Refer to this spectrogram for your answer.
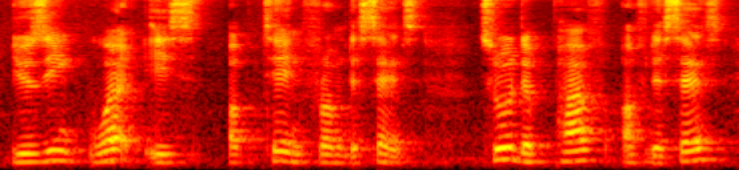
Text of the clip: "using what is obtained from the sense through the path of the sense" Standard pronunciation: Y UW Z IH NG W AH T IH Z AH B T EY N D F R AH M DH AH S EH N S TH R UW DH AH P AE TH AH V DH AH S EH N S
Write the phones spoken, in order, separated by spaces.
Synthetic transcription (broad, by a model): Y UW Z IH NG W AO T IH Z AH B T EY N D F R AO M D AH S EH N S T R UW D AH P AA F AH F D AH S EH N S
